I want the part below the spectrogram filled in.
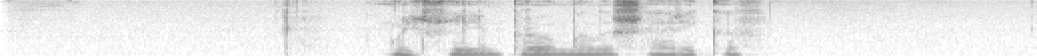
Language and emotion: Russian, neutral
